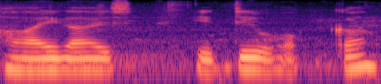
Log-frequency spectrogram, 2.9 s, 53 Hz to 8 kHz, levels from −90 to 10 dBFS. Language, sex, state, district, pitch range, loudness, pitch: Telugu, male, Andhra Pradesh, Sri Satya Sai, 120-135 Hz, -15 LUFS, 125 Hz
